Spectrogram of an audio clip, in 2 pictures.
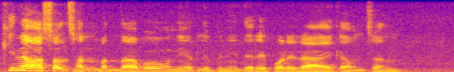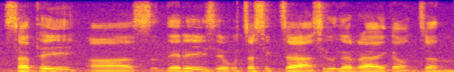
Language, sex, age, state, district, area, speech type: Nepali, male, 30-45, West Bengal, Darjeeling, rural, spontaneous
